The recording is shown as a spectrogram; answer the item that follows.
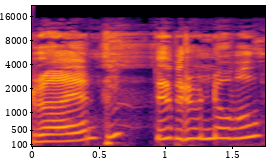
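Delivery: put-on high cartoonish baby voice. Speaker showing off an old impression he used to do, Stewie Griffin impression. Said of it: "that was Stewie Griffin".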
